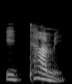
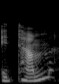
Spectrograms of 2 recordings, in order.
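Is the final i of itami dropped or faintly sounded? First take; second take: faint; dropped. First: A faint i vowel follows the final m. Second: The word ends on m with no final vowel. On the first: "you can put I slightly" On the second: "almost like M"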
